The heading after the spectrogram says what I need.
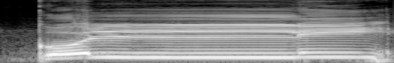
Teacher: کلی لام کو سخت کیا تشدید کی وجہ سے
